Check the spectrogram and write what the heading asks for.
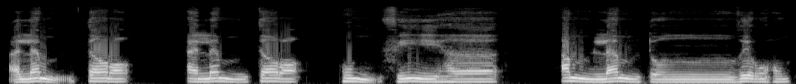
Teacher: میم ساکن کو ظاہر کر کے بغیر غنہ کے جلدی پڑھیں گے، اس کو اظہار شفوی کہتے ہیں۔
